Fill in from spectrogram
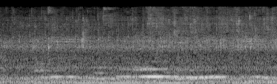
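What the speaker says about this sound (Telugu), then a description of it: "మూడు గిలాసుల వాటర్ పోస్తున్నాను పర్ఫెక్ట్ అవుతుంది" Water poured from a glass into a pot for bagara rice, a steady, close gushing stream that swells slightly midway and runs without pause for about three seconds.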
